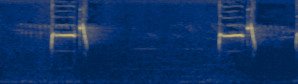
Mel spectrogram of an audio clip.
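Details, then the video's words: Open-beaked singing from a chatty prinia: a clear, level high whistle ends in two quick falling chips. The phrase is repeated after more than a second of quiet, and a third begins at the end over a soft low hum. "PRENJAK GACOR BUKA PARUH LEBAR PENUH PESONA"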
